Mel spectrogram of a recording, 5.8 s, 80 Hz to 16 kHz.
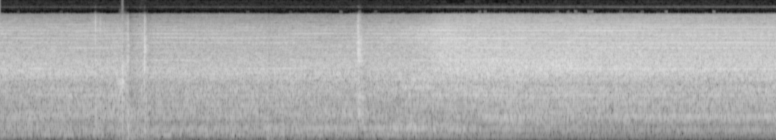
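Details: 1998 Honda Prelude with oil pressure light flickering at idle, oil level fine and freshly changed: steady hissy whine over the running engine, strongest in upper pitches, with light clicks; not power steering, pulleys or timing belt; owner suspects oil pump.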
